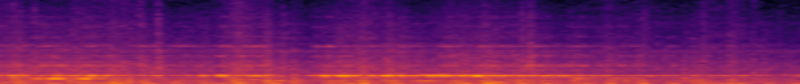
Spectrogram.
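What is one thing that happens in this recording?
Railway carriages rumble and clatter along a track.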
